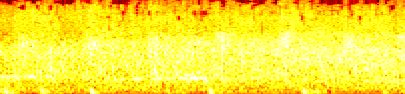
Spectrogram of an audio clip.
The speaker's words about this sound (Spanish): Pero a veces, démosle ese aplauso a Dios por mi esposa que es una bendición.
